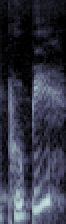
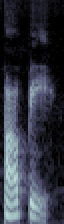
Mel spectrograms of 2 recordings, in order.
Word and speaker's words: puppy: So, for example, do you want a poopy? No, nobody wants a poopy. They want a puppy. Okay. So you're not splitting the syllable, the PU. Okay. It's PUP, consonant, vowel, consonant, which should make that U short.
